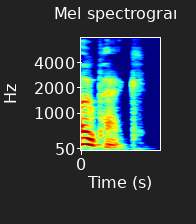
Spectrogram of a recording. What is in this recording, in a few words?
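"opec", British English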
